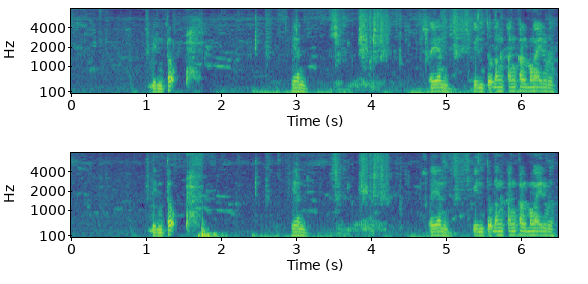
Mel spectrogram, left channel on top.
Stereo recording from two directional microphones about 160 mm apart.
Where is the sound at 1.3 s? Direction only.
60° right (ahead or behind).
